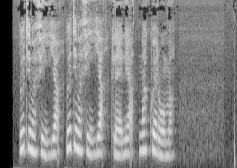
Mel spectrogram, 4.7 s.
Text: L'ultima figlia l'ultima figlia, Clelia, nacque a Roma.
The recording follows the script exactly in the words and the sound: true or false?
true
